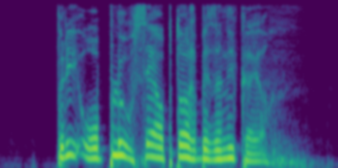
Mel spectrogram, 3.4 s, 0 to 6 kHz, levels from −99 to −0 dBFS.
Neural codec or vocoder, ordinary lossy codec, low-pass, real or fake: codec, 16 kHz, 16 kbps, FreqCodec, larger model; none; 5.4 kHz; fake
